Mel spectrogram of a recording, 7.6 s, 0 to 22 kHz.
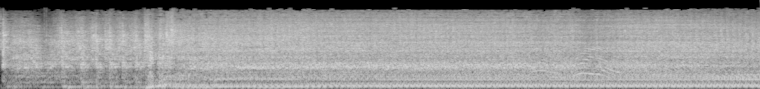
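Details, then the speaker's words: LQ4 6.0 V8 on a run stand, freshly resealed with a new cam, first start on a Holley Terminator X Max: brief cranking, then it catches cleanly and settles into a steady, even idle with no misses; healthy start, not yet tuned. "That's very cool. It is running under its own power here. That Terminator X is an awesome piece so far. Of course, everything needs to be dialed in, but it fired right up."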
